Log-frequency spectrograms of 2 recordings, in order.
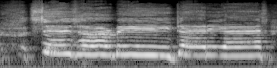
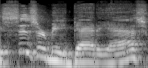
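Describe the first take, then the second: First: High, very drawn-out wrestler's call; imitated hype-man cry, held long and high; build-up catchphrase shout. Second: Said in the usual way. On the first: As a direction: stretch every word like a ring chant. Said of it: "like, this long build-up".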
